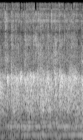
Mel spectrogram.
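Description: Congregation clapping their hands together to thank the Lord at a church service, a loud, dense and continuous round of applause.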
